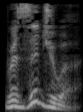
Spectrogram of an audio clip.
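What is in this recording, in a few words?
"residua", British English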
